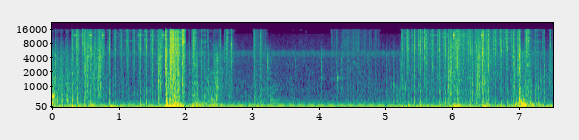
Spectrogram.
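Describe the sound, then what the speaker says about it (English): Rapid automatic gunfire in Call of Duty Warzone, during the Godzilla versus King Kong season, comes in dense crackling bursts, then a quiet gap, then another long burst, loud and close. "Oh, I'm getting shot at."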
